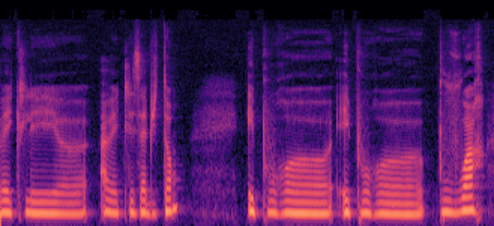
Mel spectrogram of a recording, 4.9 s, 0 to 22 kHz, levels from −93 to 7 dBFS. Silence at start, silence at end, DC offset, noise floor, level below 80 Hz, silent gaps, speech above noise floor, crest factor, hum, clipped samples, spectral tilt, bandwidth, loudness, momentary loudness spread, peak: 0 s; 0 s; under 0.1%; -47 dBFS; -60 dBFS; none; 26 dB; 20 dB; none; under 0.1%; -6.5 dB/octave; 13.5 kHz; -22 LUFS; 6 LU; -2 dBFS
